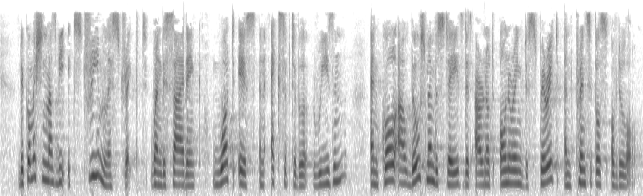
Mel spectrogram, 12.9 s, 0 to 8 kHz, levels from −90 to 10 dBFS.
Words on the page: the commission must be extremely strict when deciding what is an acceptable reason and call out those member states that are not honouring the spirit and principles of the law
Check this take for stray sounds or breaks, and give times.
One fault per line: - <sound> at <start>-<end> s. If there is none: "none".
none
